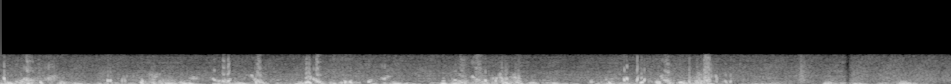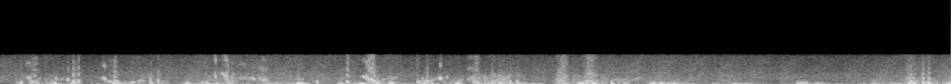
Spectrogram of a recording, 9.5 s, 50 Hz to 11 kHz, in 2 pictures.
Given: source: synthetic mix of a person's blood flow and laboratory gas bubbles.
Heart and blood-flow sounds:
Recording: Doppler ultrasound of blood flow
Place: precordium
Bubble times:
0.00-0.39 s: bubbles
0.46-1.46 s: bubbles
1.48-1.98 s: bubbles
2.18-2.65 s: bubbles
2.93-3.67 s: bubbles
4.82-5.18 s: bubbles
5.24-5.62 s: bubbles
5.73-6.10 s: bubbles
6.21-6.38 s: bubbles
6.45-6.76 s: bubbles
6.83-7.38 s: bubbles
7.51-8.18 s: bubbles
9.09-9.52 s: bubbles
From the record:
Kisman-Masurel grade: 333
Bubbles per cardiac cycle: rolling drumbeat, 9 or more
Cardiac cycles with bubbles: 50 to 99%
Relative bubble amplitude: loud (0.450 to 0.775)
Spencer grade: 3 (all of the cardiac periods contain showers or single bubble signals, but not dominating or overriding the cardiac motion signals)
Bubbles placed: anywhere in the cardiac cycle

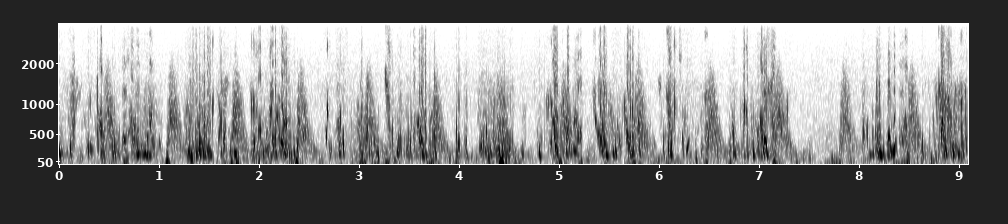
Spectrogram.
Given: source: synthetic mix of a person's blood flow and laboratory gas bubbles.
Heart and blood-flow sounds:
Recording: Doppler ultrasound of blood flow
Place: subclavian vein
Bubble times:
0.00-1.05 s: bubbles
1.24-1.82 s: bubbles
1.90-2.43 s: bubbles
2.64-3.23 s: bubbles
3.25-3.79 s: bubbles
3.95-4.12 s: bubbles
4.18-4.56 s: bubbles
4.62-4.69 s: bubbles
4.76-5.25 s: bubbles
5.33-5.93 s: bubbles
6.00-6.52 s: bubbles
6.69-7.22 s: bubbles
7.25-7.33 s: bubbles
8.02-8.53 s: bubbles
8.60-9.09 s: bubbles
From the record:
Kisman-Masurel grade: 332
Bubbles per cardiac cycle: rolling drumbeat, 9 or more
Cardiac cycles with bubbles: 50 to 99%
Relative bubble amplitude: moderate (0.250 to 0.450)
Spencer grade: 3 (all of the cardiac periods contain showers or single bubble signals, but not dominating or overriding the cardiac motion signals)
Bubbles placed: anywhere in the cardiac cycle

